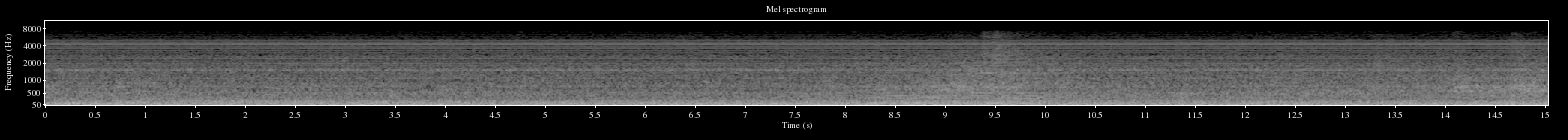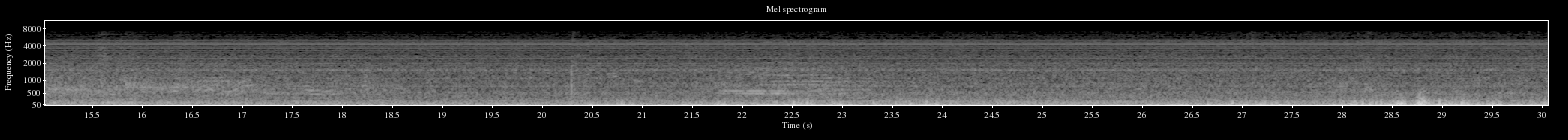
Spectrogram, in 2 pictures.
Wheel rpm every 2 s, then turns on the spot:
0, 0, 0, 0, 0, 0, 0, 0, 0, 0, 0, 0, 0, 0, 0.
none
